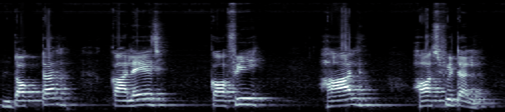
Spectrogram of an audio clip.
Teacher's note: आ एवं ओ के बीच की आ की ध्वनि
